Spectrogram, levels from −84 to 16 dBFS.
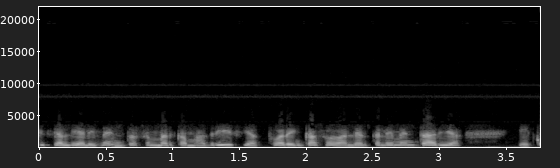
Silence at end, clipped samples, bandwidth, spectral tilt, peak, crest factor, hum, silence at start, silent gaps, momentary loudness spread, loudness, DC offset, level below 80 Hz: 0.1 s; under 0.1%; 10.5 kHz; -5.5 dB/octave; -8 dBFS; 18 dB; none; 0 s; none; 7 LU; -26 LUFS; under 0.1%; -72 dBFS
